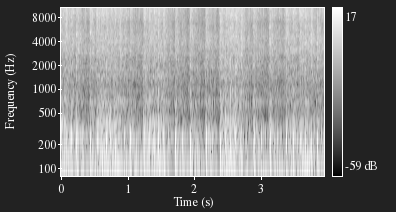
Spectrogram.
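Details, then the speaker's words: Used quad first start after fresh oil change, about 75 psi compression, no coolant yet, brief run: steady, even idle with light mechanical clatter, no misses or knocks; runs well. "Alright, as you can see, it runs pretty good."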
